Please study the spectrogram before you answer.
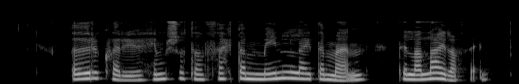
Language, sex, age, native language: Icelandic, female, 11, Norwegian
